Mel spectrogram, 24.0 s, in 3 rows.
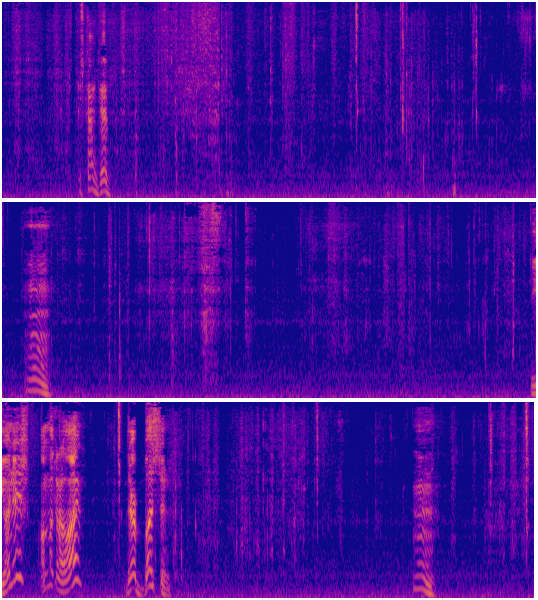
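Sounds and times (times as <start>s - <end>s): car cabin hum: 0.0s - 24.0s.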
